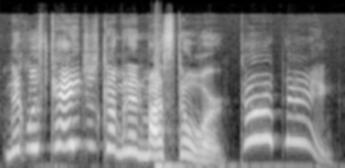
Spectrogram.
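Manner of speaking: high, wailing excitement; freaking out. Real, not acted. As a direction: lament it high in starstruck disbelief. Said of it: "I'm freaking out".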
